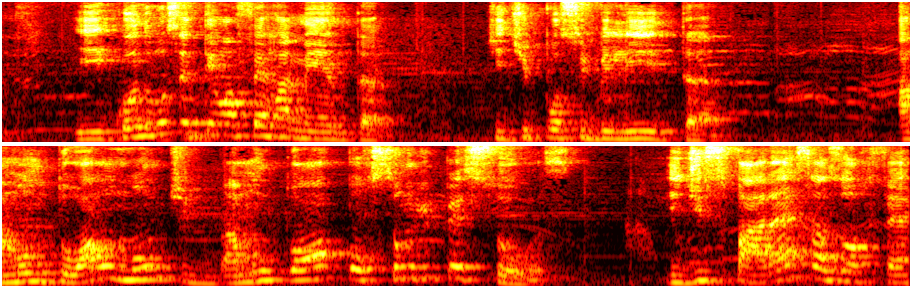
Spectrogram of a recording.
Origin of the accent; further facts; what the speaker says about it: Alagoas, Brazil; Eu sou de Alagoas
